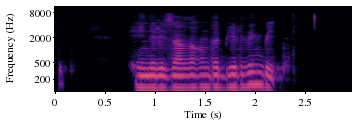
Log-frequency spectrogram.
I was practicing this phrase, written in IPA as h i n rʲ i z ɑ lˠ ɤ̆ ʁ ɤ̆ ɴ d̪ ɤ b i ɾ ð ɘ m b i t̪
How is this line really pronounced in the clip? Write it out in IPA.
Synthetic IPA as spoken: h i n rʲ i z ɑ lˠ ɤ̆ ʁ ɤ̆ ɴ d̪ ɤ b i ɾ ð ɘ ŋ b i t̪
